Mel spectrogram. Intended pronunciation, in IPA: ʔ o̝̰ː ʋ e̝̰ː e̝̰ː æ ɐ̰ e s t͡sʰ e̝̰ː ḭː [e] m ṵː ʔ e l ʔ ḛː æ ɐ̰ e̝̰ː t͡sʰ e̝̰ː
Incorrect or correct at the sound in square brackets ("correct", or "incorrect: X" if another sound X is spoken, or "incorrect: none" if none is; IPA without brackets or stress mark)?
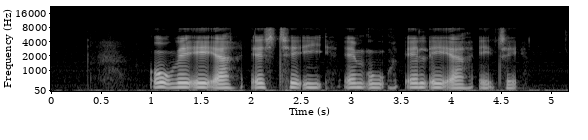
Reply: correct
